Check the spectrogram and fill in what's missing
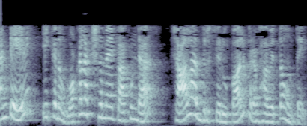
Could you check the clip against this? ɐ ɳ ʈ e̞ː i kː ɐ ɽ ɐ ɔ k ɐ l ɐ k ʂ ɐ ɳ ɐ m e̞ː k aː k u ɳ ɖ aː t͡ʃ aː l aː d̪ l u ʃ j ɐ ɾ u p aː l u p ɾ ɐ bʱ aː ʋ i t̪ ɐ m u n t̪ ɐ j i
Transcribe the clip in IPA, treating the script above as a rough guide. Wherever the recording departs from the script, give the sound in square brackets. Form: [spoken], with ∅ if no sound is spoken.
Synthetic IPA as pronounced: ɐ ɳ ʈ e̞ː i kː ɐ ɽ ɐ ɔ k ɐ l ɐ k ʂ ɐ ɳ ɐ m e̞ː k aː k u ɳ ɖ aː t͡ʃ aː l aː d̪ [ɾ] u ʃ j ɐ ɾ [uː] p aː l u p ɾ ɐ bʱ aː ʋ i t̪ ɐ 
